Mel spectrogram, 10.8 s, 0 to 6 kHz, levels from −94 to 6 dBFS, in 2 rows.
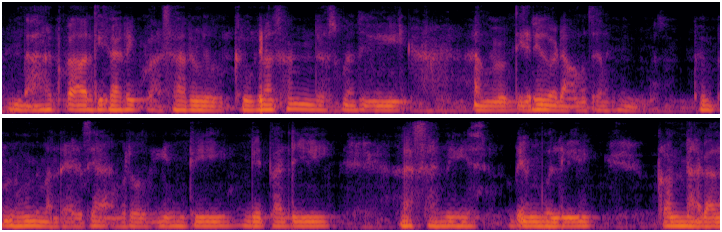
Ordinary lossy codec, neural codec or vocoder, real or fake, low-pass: none; codec, 24 kHz, 1.5 kbps, HILCodec; fake; 5.4 kHz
